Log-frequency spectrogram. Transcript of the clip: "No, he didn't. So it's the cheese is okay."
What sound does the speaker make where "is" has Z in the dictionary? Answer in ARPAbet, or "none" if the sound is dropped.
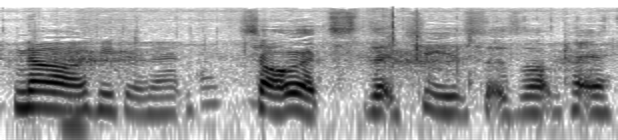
S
